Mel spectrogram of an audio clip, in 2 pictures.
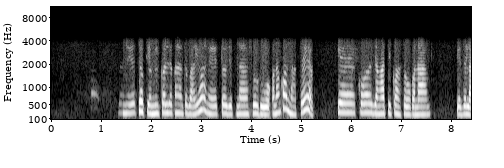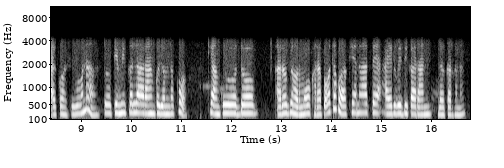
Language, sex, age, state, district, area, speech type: Santali, female, 18-30, West Bengal, Paschim Bardhaman, rural, conversation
